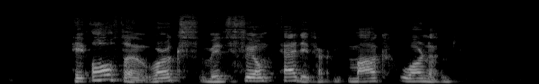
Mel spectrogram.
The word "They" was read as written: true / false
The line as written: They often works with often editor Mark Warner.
false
